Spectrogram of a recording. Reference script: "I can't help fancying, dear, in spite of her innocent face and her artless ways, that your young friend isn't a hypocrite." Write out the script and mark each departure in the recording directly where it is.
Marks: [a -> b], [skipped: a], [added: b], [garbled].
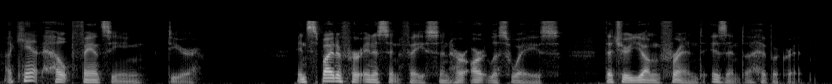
"I can't help fancying, dear, in spite of her innocent face and her artless ways, that your young friend isn't a hypocrite."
